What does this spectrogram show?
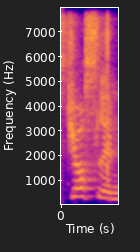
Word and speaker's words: Jocelyn: but it's good yeah yeah anyway yeah it's Joselyn but I think that's hard to pronounce in um Brazilian right yeah yeah similar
